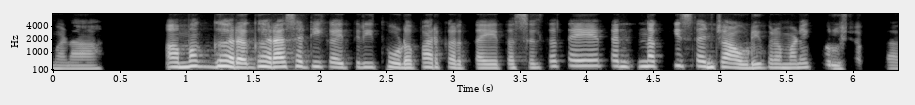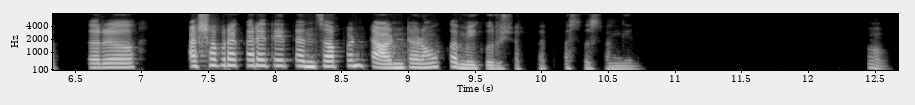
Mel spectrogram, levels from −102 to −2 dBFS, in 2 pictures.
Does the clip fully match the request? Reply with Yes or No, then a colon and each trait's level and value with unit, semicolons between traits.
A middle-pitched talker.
No: high, 215 Hz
